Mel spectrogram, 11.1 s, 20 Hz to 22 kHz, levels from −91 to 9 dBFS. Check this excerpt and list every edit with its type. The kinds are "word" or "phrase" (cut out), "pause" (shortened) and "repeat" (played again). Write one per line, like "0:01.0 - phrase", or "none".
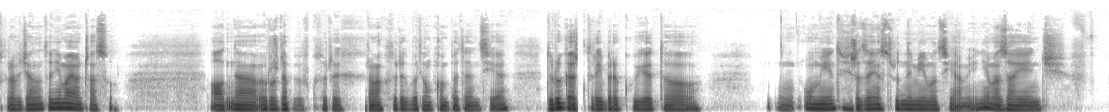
0:02.3 - word
0:02.9 - word
0:03.7 - word
0:04.2 - word
0:05.8 - word
0:08.8 - word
